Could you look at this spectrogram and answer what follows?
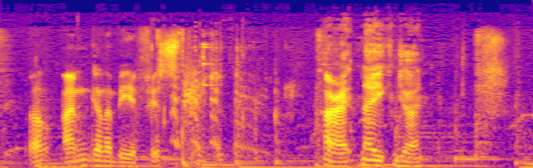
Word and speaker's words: FYST: It is FYST, otherwise known as Fist, but spelled with a Y.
